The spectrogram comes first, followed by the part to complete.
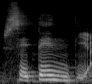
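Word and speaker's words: sententia: O por ejemplo, Setentia, la segunda sílaba termina en consonante.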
